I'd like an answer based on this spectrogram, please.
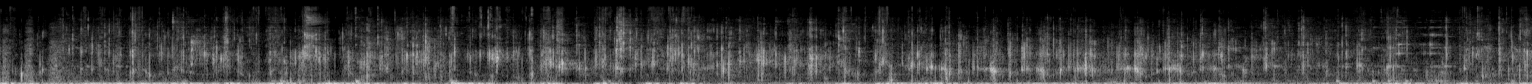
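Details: Steady wet chewing and smacking from Lucky, a male English Labrador aged two and a half, working through a raw-food meal in a small room. Rapid clicks and crunches run continuously throughout.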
